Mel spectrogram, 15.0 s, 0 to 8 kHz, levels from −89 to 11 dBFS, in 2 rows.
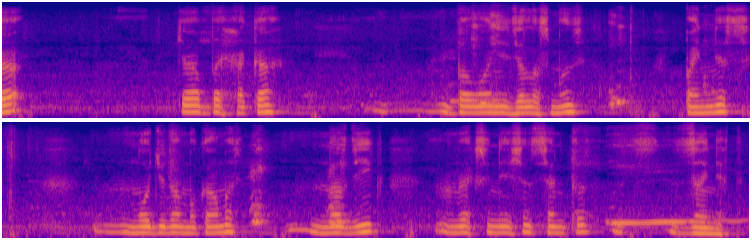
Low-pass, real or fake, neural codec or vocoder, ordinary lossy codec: none; real; none; none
